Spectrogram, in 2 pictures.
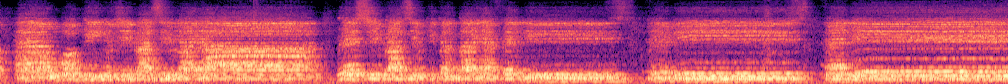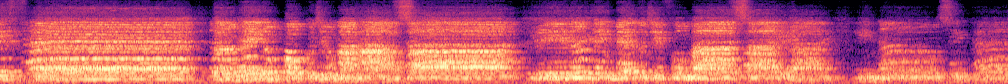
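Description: Mixed choir of men's and women's voices singing, in phrases separated by brief breaths every few seconds.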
